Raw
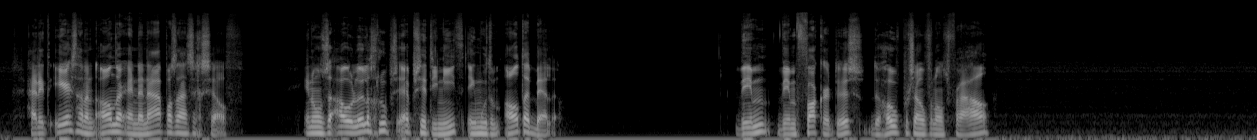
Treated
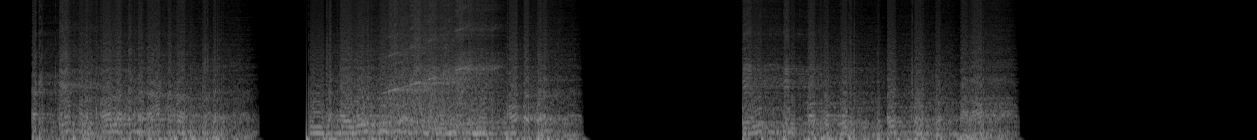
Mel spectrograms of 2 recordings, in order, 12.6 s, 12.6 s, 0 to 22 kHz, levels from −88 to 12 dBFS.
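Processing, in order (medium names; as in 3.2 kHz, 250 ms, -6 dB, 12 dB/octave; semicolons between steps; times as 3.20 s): painted sound rise, 3.79–4.73 s, 1.5–3.9 kHz -30 dBFS; Schmitt trigger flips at -27.5 dBFS; gated-style reverb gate 370 ms flat, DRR 0.5 dB; trim -6.5 dB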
